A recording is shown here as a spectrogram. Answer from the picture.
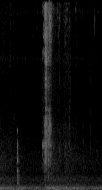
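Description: Brief crinkling rustle of the plastic bag inside a fabric crinkle pillow as it is handled and folded, once about a second in, after a faint tick.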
